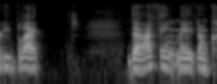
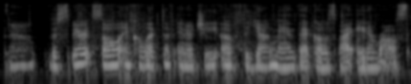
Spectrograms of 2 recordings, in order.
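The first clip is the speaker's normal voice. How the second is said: soft, measured invocation; prayer; 6 dB quieter than usual. Real, not acted. Streamer giving thanks to God before channeling, soft prayer. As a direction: open a session with reverent thanks.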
